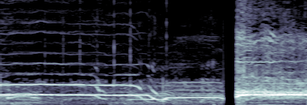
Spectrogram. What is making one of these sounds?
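Young women scream excitedly close by.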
